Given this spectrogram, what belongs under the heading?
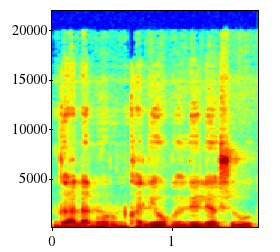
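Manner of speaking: ordinary delivery, nothing marked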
